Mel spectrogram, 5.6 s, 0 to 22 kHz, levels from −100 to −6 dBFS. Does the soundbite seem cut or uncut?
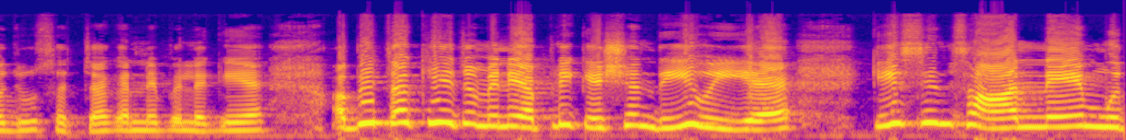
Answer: uncut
